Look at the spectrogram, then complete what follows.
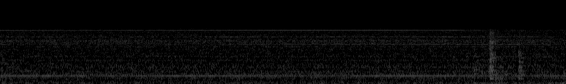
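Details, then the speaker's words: Creality Ender 3 S1 3D printer during preheat, with part cooling fan and extruder fan both at 100%: a steady airy rush with a thin high whistle, like a small jet. Stock cooling fans running flat out are too loud. "okay both fun has kicked in now you can hear that's highly pitched noise from both fans it's like a small jet"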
